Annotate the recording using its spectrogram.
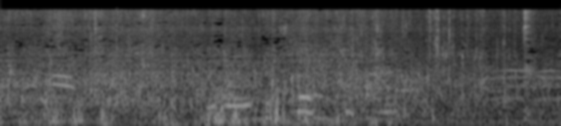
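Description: Water splashes as a small child swims.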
